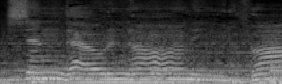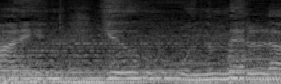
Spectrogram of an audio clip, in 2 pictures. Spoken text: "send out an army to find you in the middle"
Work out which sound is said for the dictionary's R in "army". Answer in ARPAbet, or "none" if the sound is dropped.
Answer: L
